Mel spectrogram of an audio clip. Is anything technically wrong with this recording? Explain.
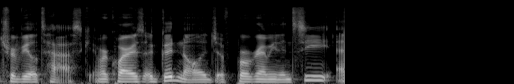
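Yes. Cut-off end at 3.44 s: the final buffers were never written out, so playback stops partway through a sound. Instead of decaying naturally, the audio falls straight to digital silence, which fills the remaining 1.7 seconds with nothing at all.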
